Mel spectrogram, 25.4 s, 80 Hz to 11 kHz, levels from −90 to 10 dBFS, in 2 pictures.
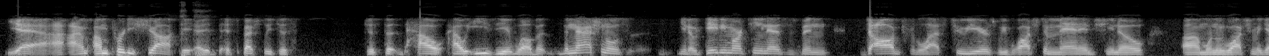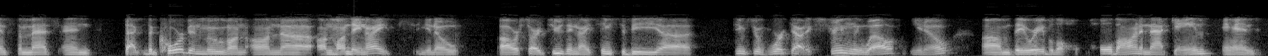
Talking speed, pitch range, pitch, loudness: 210 wpm, 100-115 Hz, 110 Hz, -18 LUFS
